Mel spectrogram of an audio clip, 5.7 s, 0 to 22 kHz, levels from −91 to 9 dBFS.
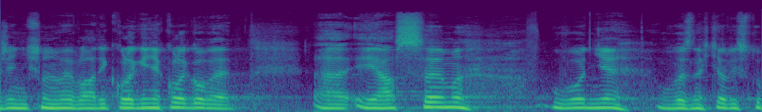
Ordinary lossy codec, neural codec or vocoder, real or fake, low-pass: MP3, 96 kbps; none; real; 14.4 kHz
